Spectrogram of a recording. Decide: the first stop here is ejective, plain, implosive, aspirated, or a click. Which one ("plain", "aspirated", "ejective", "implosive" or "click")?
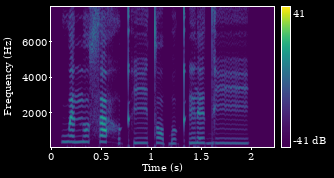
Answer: ejective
